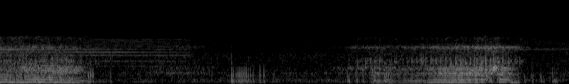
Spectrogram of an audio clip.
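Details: Male snoring loudly during sleep: low rumbling snores with a soft whistling tone in a quiet room.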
